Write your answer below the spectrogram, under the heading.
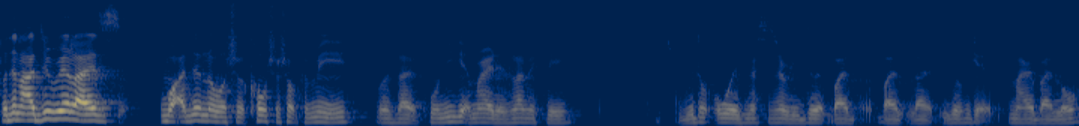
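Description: A man with a London accent talks very fast, his intonation lively and his loudness swinging widely. He leaves long pauses often. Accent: London multicultural English. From West London. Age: 20s. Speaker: content creator. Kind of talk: casual interview. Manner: animated.

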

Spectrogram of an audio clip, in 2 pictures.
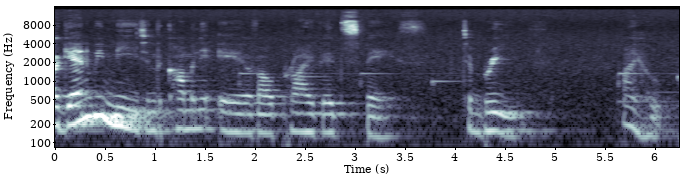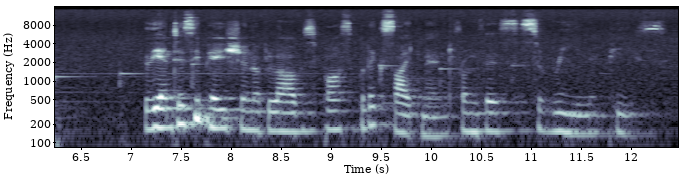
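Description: The speaker goes at a fairly slow pace with ordinary pitch variation over light background noise. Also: woman, very deep, low pitch for a woman. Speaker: poetry reciter. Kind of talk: poetry reading. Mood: tender, romantic, expressive. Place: home room. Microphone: studio mic.

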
